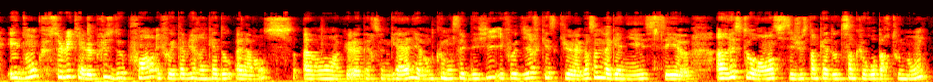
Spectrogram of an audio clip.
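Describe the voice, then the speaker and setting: A woman's voice: mid-range voice, brisk, mellow. A young woman vlogging in a casual, chatty way. She rambles and talks enthusiastically, with many fillers and restarts. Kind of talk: casual vlog chat.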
